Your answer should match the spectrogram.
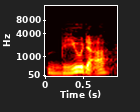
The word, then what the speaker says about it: Buda: Buda is pronounced Buda.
